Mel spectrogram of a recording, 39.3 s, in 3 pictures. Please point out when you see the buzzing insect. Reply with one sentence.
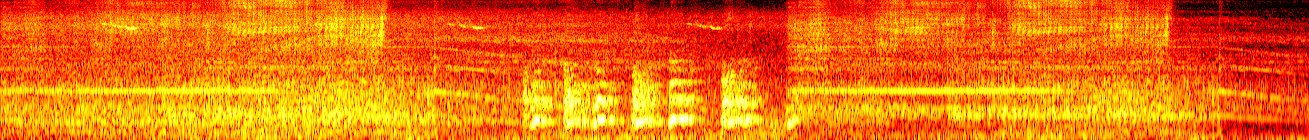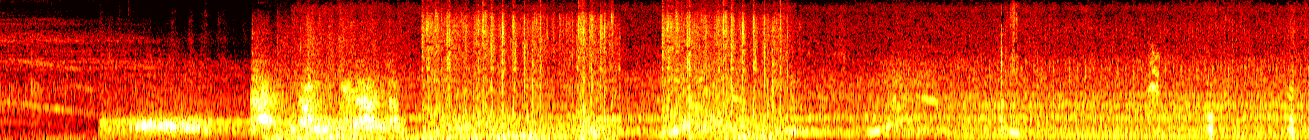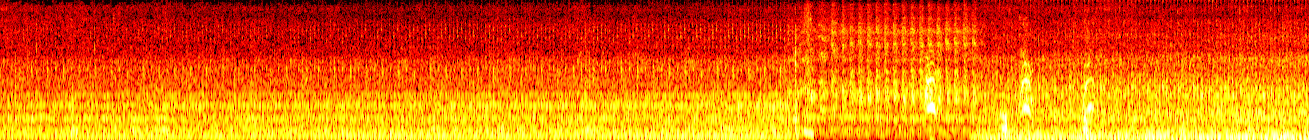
The buzzing insect can be heard from 0.0 to 8.9 s and from 15.9 to 39.2 s.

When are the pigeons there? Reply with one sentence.
The pigeons can be heard from 14.1 to 21.1 s.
